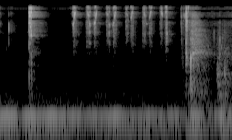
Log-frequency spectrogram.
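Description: Scissors opening and closing close to the microphone: a quick, irregular run of crisp clicks and snips, loudest about a third of a second in and again just before the end.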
